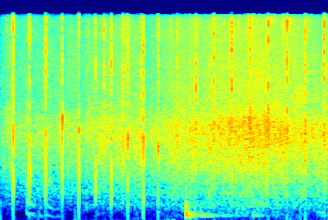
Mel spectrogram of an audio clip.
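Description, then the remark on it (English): A crowd at a DePauw alumni weekend breaks into applause, scattered sharp claps at first that quickly build into a dense, steady wash of clapping from a large audience, with no talking over it. “I want to take a moment first to thank the members of the alumni office who made this weekend happen, and I particularly want to acknowledge and applaud”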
